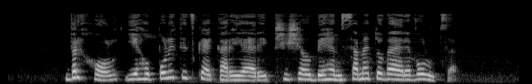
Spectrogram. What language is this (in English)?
Czech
